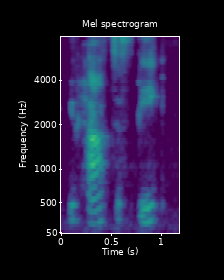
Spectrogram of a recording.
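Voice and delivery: whispered like a secret tip. Real, not acted. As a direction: lean in and whisper it. Confiding key point.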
